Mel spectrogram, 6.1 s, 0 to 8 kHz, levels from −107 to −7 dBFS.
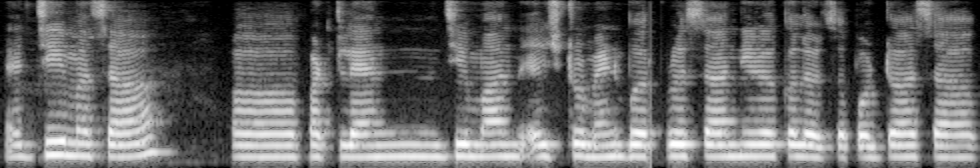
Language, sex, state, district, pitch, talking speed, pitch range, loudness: Konkani, female, Goa, North and South Goa, 210 Hz, 125 wpm, 205-215 Hz, -17 LUFS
